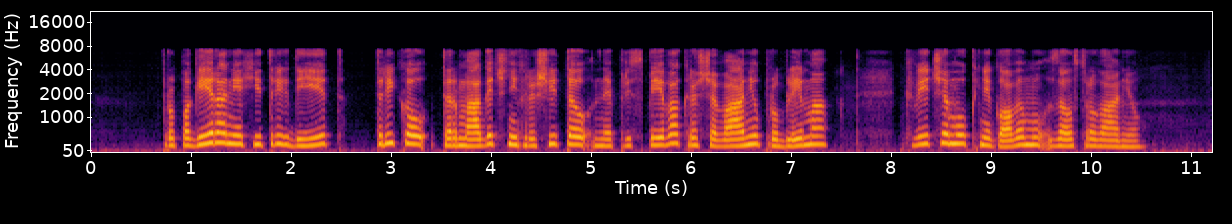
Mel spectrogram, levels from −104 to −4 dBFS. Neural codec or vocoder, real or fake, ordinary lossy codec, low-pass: codec, 16 kHz, 8 kbps, FreqCodec, smaller model; fake; none; 7.2 kHz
